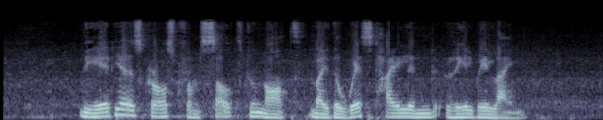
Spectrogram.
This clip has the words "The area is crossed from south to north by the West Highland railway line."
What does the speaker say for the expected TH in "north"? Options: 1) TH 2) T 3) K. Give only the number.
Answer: 2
